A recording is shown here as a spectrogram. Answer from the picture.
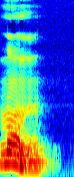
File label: "mun", Toki Pona; lipu linku; kalama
